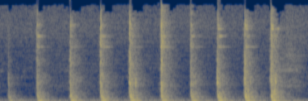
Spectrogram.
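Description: A steel hammer with a wooden haft and yellow-capped head strikes the top of a small wooden wedge set in a wooden axe handle, which is fitted through a steel axe head held upright in one hand, driving the wedge into the handle's eye. Ten short, evenly spaced knocks sound as dull, low thuds with a brief bright click at each strike and almost no ring. The wedge stays solid under each blow.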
